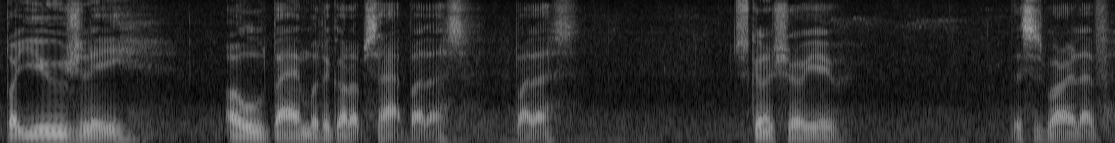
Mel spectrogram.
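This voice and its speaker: A young man with a deep voice, chatting earnestly to camera in a casual vlog. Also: measured pace, pauses often, slight background noise. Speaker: vlogger. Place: indoors, then outdoors by a pool.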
